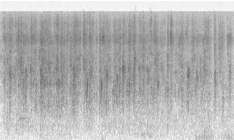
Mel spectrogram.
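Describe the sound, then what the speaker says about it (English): Distant, fairly faint applause from an audience at an arts awards ceremony following a performance, an even wash of clapping that continues steadily throughout. "Let's give them another round of applause."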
